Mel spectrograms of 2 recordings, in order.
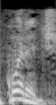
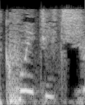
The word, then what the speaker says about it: Quidditch: I'm not sure if I'm saying that right. You're saying it right, yeah, Quidditch. Is that right, Harry? Yes, it's Quidditch.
